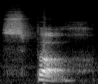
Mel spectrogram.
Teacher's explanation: I'm applying the rule. I'm not pronouncing the T at the end of the word. The correct pronunciation is sport.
